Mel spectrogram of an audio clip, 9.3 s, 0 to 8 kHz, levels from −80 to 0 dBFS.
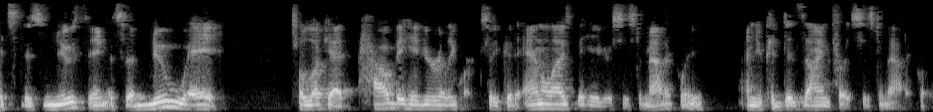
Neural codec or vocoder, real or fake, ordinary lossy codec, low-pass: none; real; MP3, 32 kbps; 7.2 kHz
